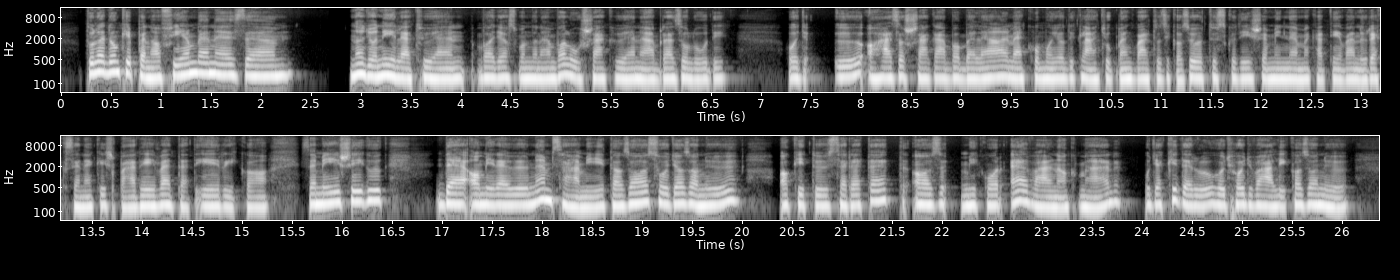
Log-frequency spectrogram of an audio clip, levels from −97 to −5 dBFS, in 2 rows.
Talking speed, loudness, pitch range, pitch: 135 wpm, -18 LUFS, 140-165 Hz, 145 Hz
